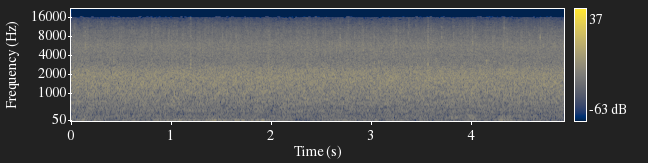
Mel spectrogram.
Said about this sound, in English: As applause rings out around the stadium.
